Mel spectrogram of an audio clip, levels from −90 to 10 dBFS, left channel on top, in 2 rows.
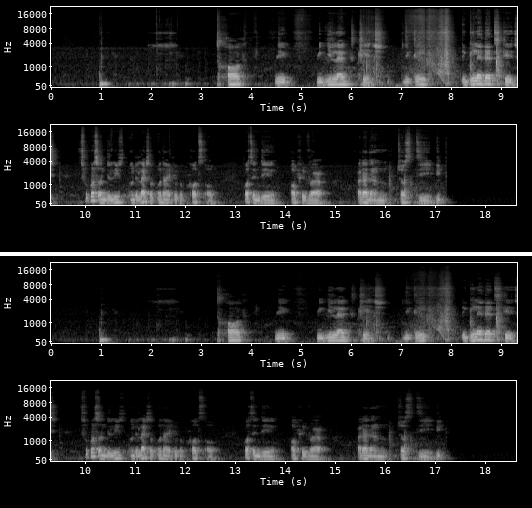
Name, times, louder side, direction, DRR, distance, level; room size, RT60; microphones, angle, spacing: voice 1, 3.3-3.9 4.5-4.8 5.3-6.7 7.0-9.4 9.9-12.6 13.2-13.8 14.1-14.8 15.5-17.2, left 3 dB, 90° left, 0.9 m, -29 dB
18.0 x 7.2 x 3.0 m
head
